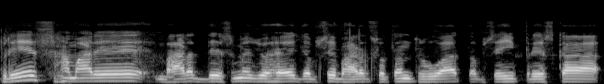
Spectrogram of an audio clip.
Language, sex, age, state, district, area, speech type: Hindi, male, 60+, Bihar, Darbhanga, urban, spontaneous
